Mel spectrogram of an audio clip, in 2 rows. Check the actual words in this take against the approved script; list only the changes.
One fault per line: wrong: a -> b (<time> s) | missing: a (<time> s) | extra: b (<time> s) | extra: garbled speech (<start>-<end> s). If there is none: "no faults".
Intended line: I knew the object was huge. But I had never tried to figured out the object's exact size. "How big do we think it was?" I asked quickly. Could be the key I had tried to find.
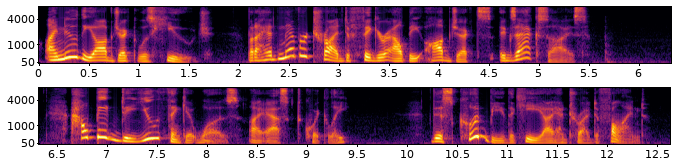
wrong: figured -> figure (3.1 s)
wrong: we -> you (7.2 s)
extra: This (10.2 s)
